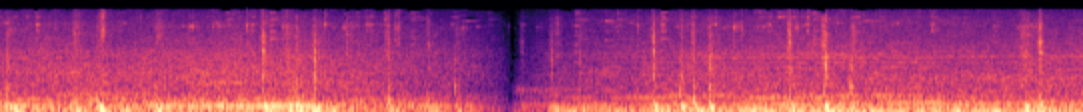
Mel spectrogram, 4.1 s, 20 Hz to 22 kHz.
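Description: A horse trots in The Witcher 3, steady hoofbeats thudding along a path with a brief dip midway, fairly close and clear over a soft background bed of game ambience.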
